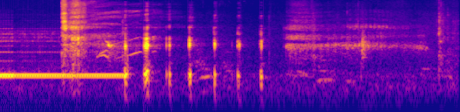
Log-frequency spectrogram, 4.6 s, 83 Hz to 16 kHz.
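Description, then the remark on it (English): A steady dial tone hums briefly, then a quick run of about seven distinct keypad beeps as a phone number beginning 212 is punched in to call someone, followed by faint line noise. “So let's get him over the phone. Let's see here. 212.”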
